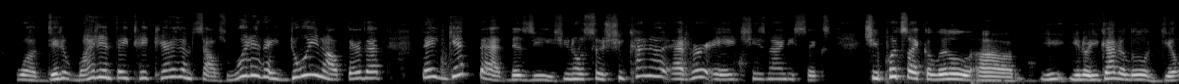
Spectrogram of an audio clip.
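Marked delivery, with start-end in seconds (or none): 0.2-5.7 really mad, angry, griping scolding. Retelling how mom complains about people without masks: imitating mom getting mad. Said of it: "she gets real mad".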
